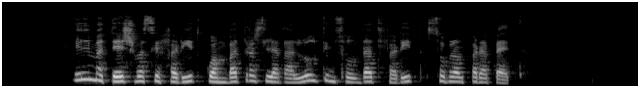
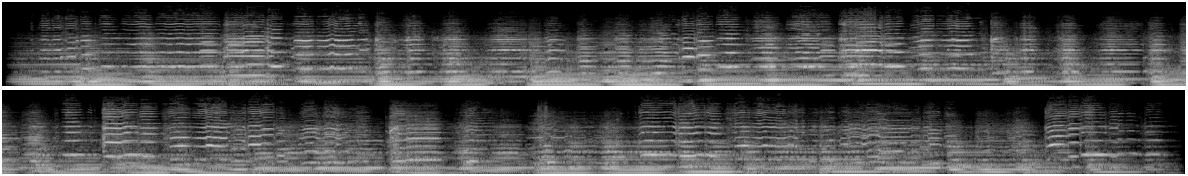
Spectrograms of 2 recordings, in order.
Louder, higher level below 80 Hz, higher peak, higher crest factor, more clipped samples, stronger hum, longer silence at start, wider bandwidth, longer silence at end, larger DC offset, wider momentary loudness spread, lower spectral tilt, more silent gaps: second, -25 LUFS vs -18 LUFS; second, -82 dBFS vs -32 dBFS; second, -6 dBFS vs -2 dBFS; about the same, 20 dB vs 18 dB; neither; neither; first, 0.7 s vs 0.05 s; second, 11.5 kHz vs 18 kHz; first, 1.3 s vs 0.1 s; neither; about the same, 11 LU vs 9 LU; first, -5 dB/octave vs -3.5 dB/octave; neither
